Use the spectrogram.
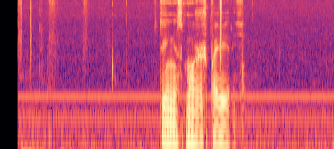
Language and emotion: Russian, neutral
